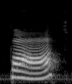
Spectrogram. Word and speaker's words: bought: اول حاله لو جت معايا في نص الكلام بتكون silent letter ما بنطقهاش، زي كلمه right، night، 8. bought اللي هي معناها اشترى، الماضي من كلمه buy.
